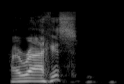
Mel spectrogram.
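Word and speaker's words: Hyrcanus: One of them is a guy named, hold on, I think it's Hyracus, but I just want to get the pronunciation right. Yeah, Hyracus.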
